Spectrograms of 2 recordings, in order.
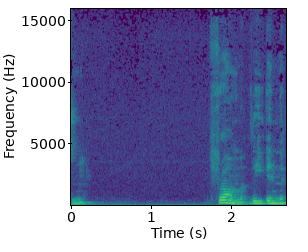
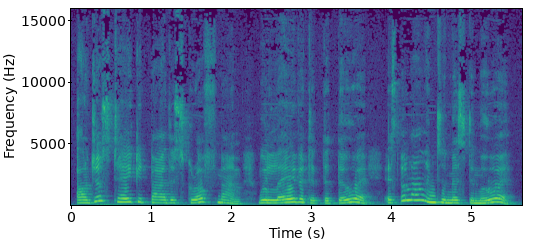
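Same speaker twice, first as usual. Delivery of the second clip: higher, louder country coachman; 4 semitones higher, 5 dB louder than usual. Acted. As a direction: call it out like a coach driver.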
